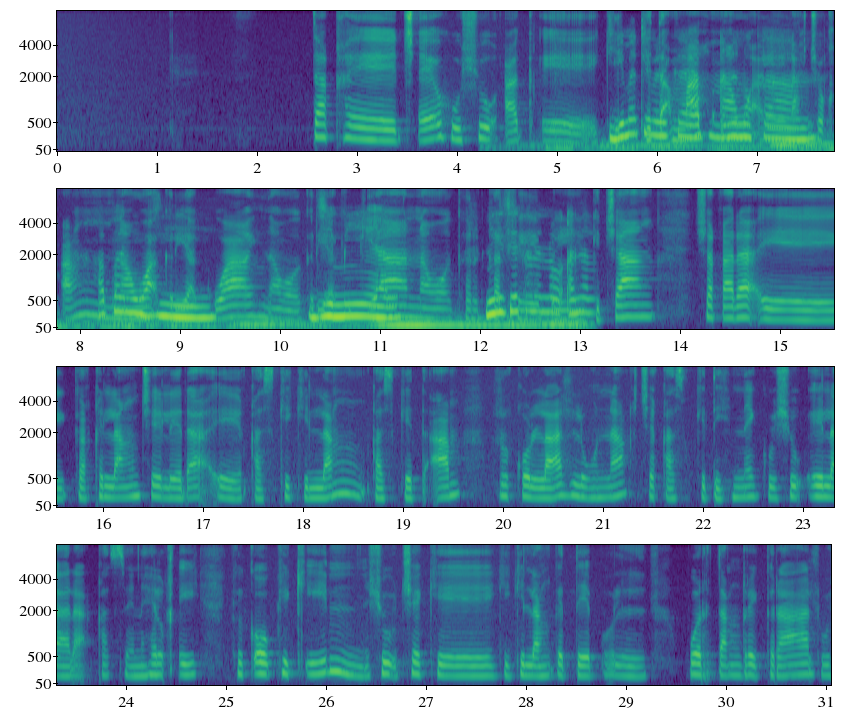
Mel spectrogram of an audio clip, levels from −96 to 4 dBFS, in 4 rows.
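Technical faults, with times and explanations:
No technical faults are audible.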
